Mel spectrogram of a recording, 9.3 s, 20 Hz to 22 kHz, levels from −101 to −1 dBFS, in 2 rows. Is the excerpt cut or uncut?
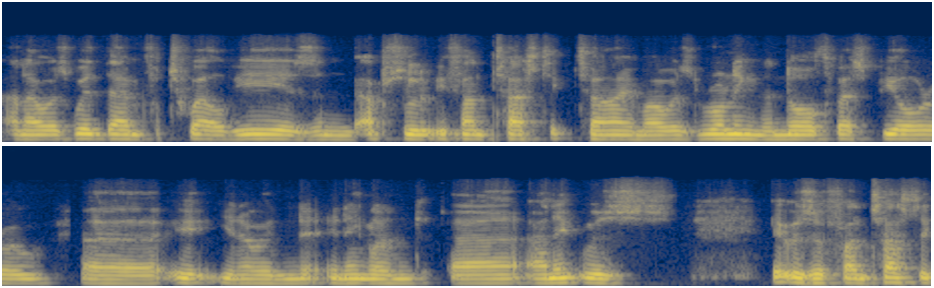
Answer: cut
